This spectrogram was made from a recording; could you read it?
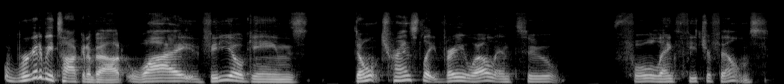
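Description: A man's voice: mid-range voice, animated, slow. A man co-hosting a podcast in casual, opinionated chat, emphatic and repeating phrases for stress. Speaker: podcast co-host.

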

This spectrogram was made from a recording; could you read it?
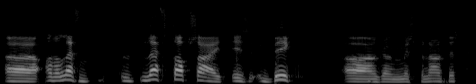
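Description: A man's voice: mid-range voice, animated, normal speed. A 19-year-old man from the Netherlands casually hosting a live hobby podcast, stumbling a little over his words. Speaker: podcast host.

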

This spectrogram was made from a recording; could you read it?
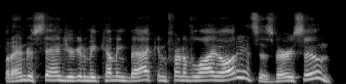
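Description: Creaky-voiced male radio host. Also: sits high, fast talker, a bit bright, dry recording, clean studio sound. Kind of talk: radio interview talk.

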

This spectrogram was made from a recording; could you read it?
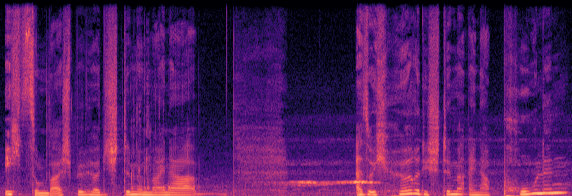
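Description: Folksy village woman: animated, chatty, down-to-earth, clear noise in the background. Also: mid-range voice, a little slow. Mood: consoling, chatty. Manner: chatty, colloquial. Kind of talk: German audio drama acting. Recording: noisy background.

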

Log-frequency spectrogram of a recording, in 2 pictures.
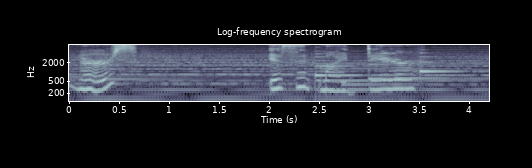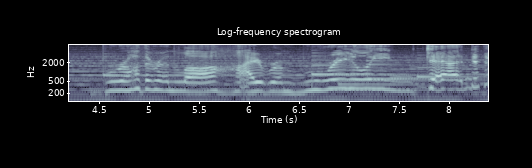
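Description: A woman acting a frightened, unhinged woman in a radio play, halting and dramatic, repeating her phrases. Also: high voice, fairly even intonation. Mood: giddy, unhinged triumph. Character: frightened, unhinged woman, now giddy and triumphant. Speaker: actor. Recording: music behind the voice. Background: music.

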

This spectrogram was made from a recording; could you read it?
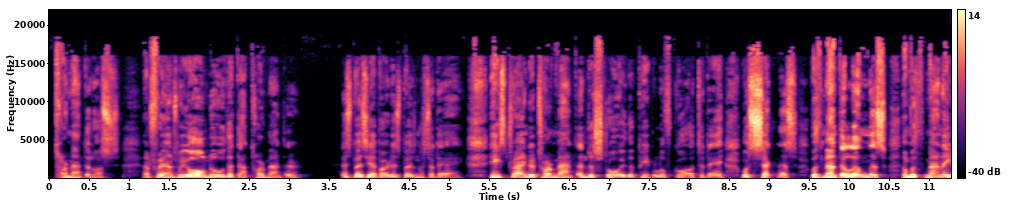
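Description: A man preaching an impassioned sermon, repeating his phrases, swinging from shouted peaks to hushed, tearful lows. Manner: fervent, repetitive, rising to shouts then dropping low.

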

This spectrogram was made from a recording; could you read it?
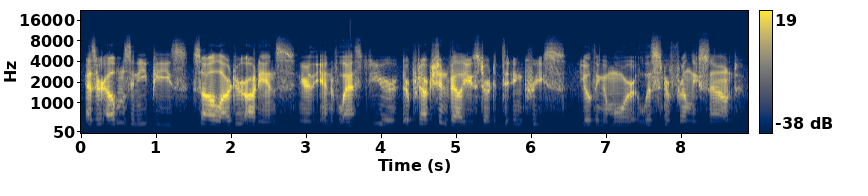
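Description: A man reading a scripted album review as host, in a measured, articulate manner with formal wording. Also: on the high side, flat delivery, sharp tone, clear, resonant tone, poor audio.

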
